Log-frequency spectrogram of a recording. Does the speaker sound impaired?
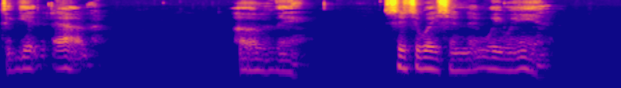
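Yes: Parkinson's disease; fallen 19 times in yard.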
